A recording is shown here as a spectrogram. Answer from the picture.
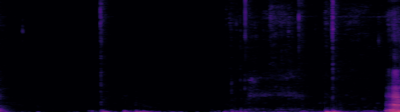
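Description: A few faint computer mouse clicks against near-silent room tone.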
